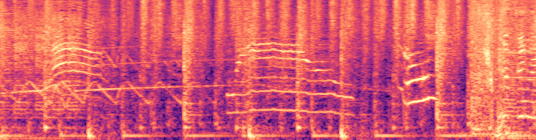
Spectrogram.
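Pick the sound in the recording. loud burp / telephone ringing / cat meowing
cat meowing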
